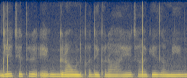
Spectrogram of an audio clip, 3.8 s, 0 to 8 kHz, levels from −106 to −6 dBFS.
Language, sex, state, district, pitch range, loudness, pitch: Hindi, female, Haryana, Jhajjar, 180-200 Hz, -22 LUFS, 190 Hz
